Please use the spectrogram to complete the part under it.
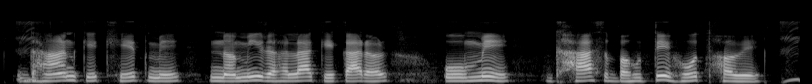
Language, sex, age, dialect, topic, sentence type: Bhojpuri, male, 25-30, Western, agriculture, statement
